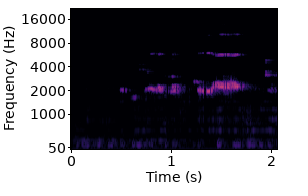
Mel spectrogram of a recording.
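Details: Eurasian blue tit chicks hatching inside a nest box in May, with the male bringing food every few minutes. Thin, high whistled cheeps come in two drawn-out, slightly wavering bursts over a low indoor hum.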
